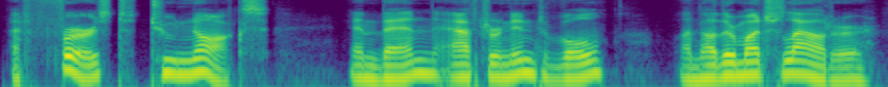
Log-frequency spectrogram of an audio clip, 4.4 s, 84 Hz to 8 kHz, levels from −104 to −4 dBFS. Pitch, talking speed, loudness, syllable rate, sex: 145 Hz, 160 wpm, -18 LUFS, 5.1 syllables/s, male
